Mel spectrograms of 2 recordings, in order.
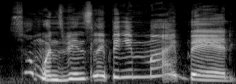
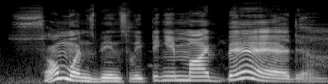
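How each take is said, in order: First: It is said as Mama Bear, gasping. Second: It is said in Papa Bear's deep, gruff voice.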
